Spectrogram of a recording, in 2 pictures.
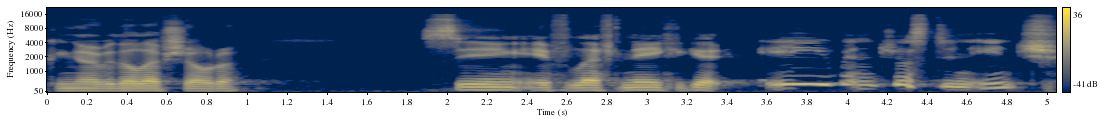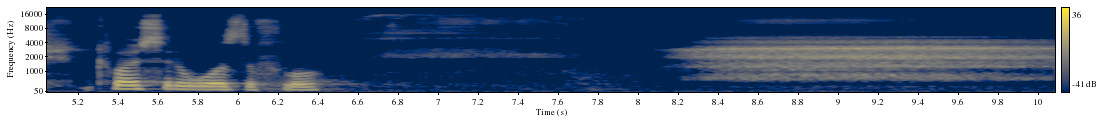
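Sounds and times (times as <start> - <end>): person exhaling through mouth: 6.8 - 10.0.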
